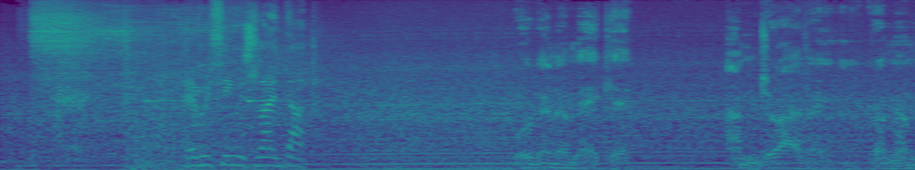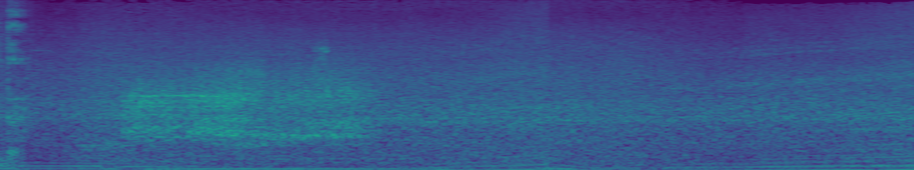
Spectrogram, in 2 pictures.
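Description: A heavy truck engine drones as the truck drives at speed.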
